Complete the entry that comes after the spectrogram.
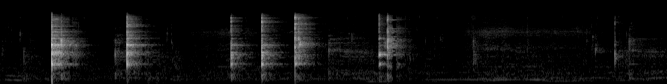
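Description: A spoon gently folds eggs and crème fraîche through a cauliflower flan mixture in a Cookeo dish, making about seven close, wet clinking strokes with short pauses between, followed by a few softer scrapes.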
